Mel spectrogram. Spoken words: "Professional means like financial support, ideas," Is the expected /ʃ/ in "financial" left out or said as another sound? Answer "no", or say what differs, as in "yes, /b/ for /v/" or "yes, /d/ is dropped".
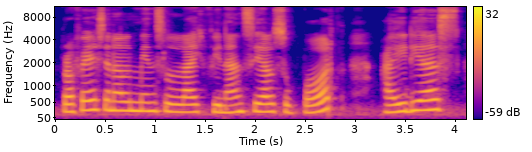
yes, /s/ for /ʃ/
